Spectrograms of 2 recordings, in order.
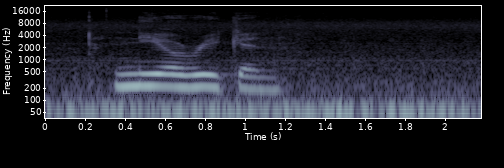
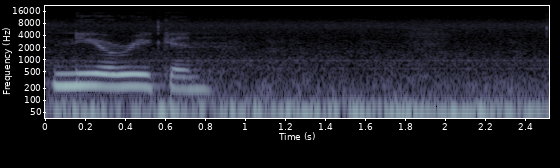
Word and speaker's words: Neo-Rican: Neo-Rican. Are there any alternate pronunciations? There are none. Neo-Rican.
